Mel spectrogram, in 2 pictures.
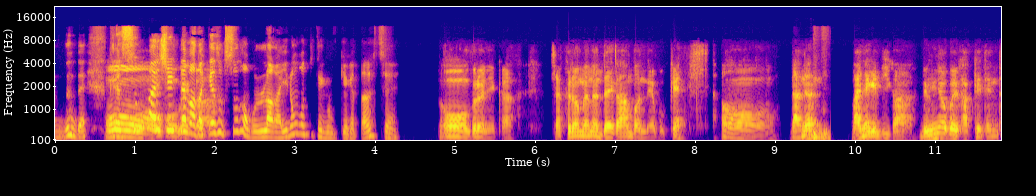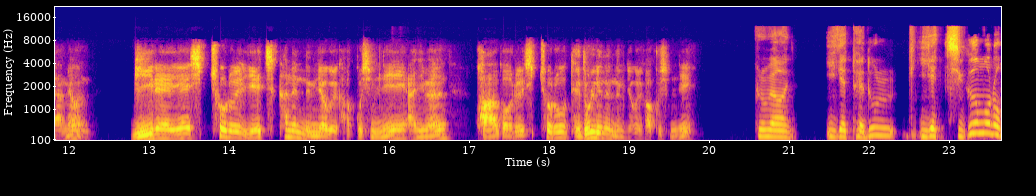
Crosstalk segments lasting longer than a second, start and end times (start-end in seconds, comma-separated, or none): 0.6-2.1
